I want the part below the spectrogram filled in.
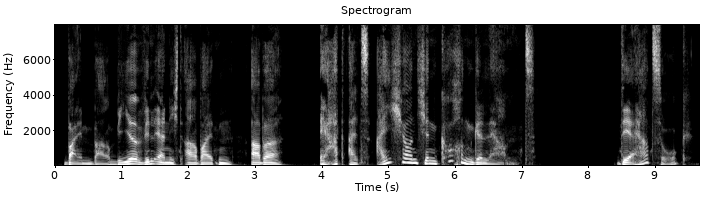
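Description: Slow clear storybook reading, low male voice, lots of up and down, dry mic. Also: dry recording. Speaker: narrator.

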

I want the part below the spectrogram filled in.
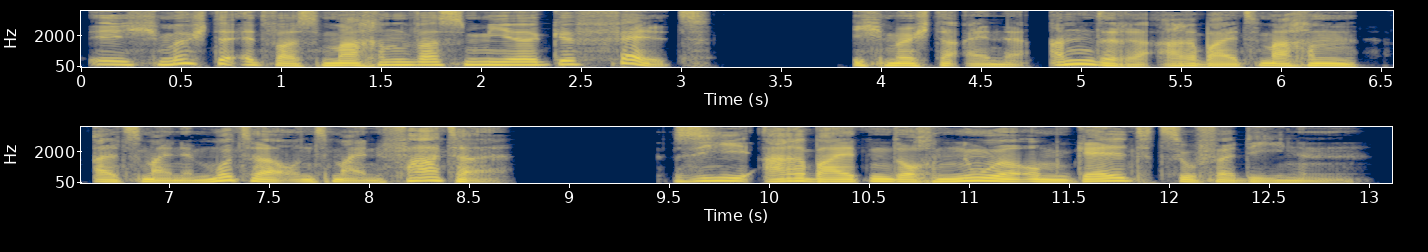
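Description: A man voicing an earnest, studious teenage schoolboy in a read-aloud story, speaking slowly and carefully. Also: lowish voice, very animated, darkish tone, no echo, clean studio sound, full character voice.

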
